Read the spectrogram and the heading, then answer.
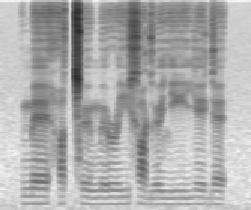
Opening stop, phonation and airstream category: click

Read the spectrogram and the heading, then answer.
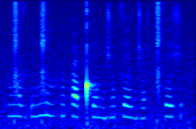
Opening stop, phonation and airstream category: click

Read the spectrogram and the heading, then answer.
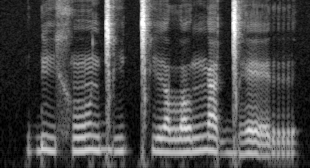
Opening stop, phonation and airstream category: implosive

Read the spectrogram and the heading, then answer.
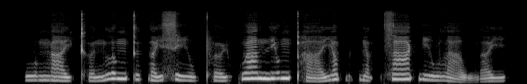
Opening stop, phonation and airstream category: aspirated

